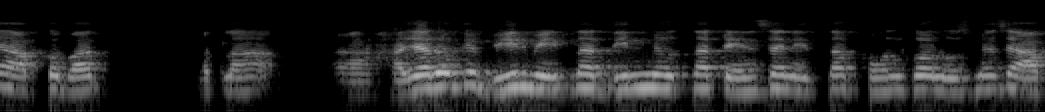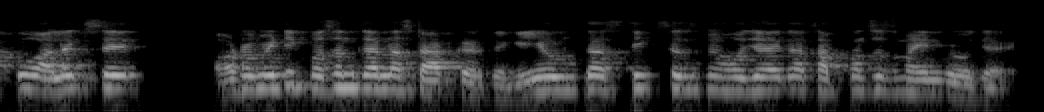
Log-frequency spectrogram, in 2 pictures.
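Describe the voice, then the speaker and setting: A man giving a sales training talk in an instructive way, pausing often on hesitant fillers. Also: high-pitched, highs cut off.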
